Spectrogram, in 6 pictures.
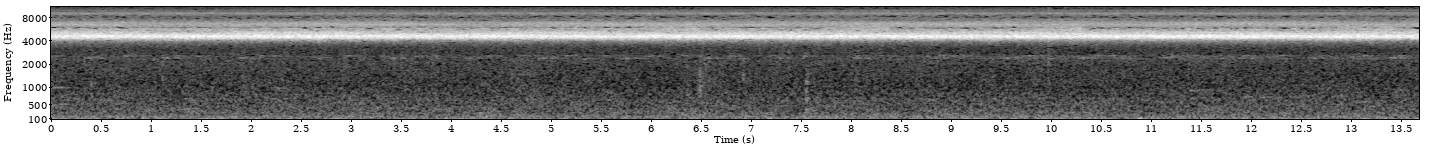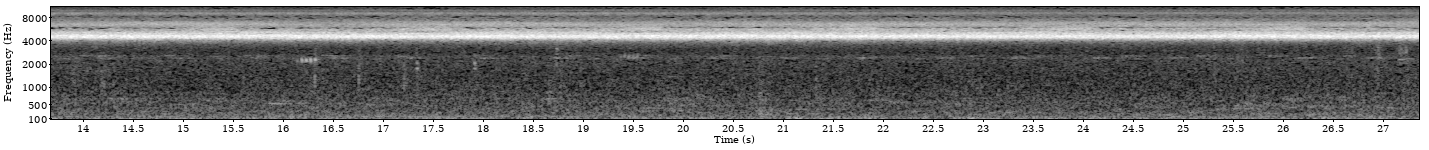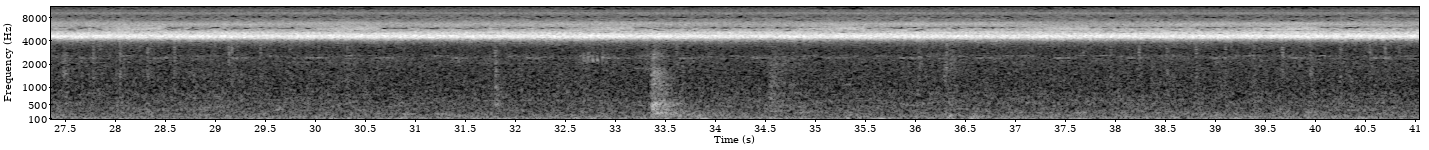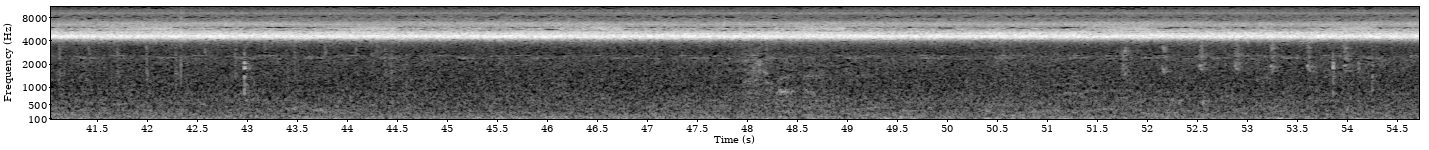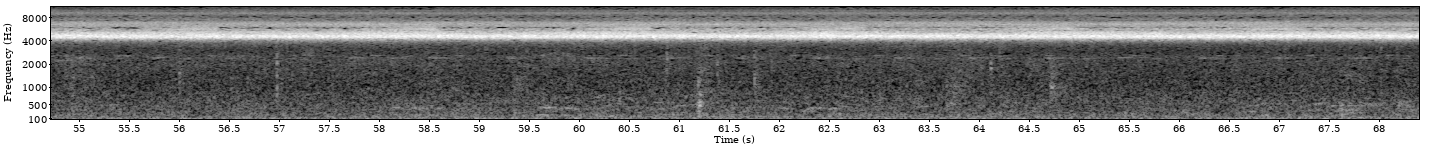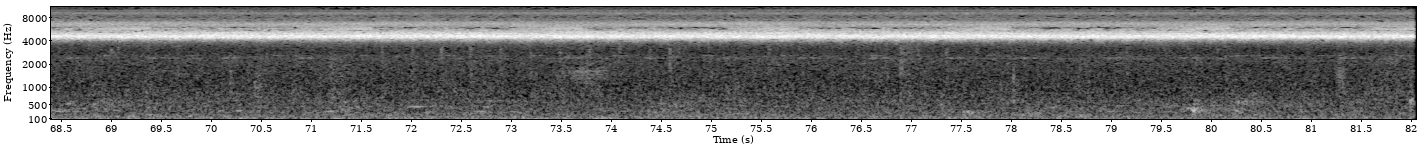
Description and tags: Recorded in the month of November in East India Village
